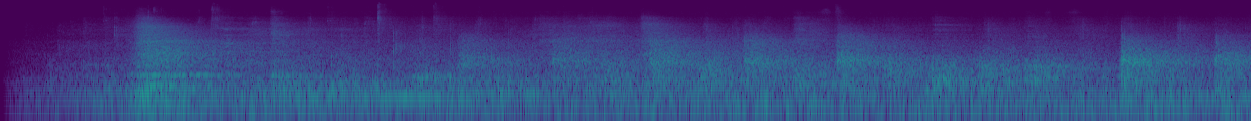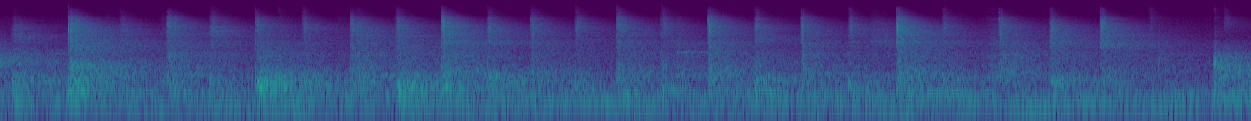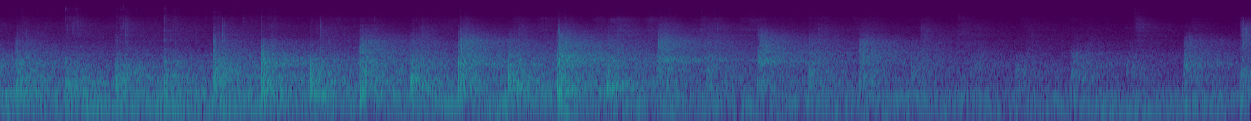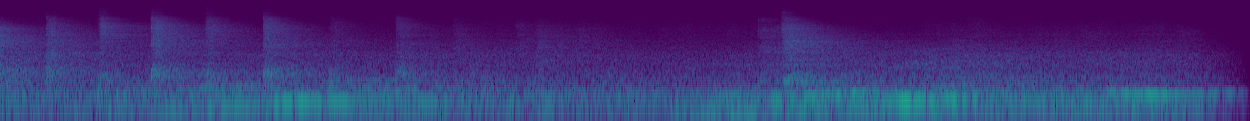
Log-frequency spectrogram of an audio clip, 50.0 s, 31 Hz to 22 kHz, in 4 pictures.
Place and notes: Bundesbank, Leibnizstr. - Eingangshalle, Treppe, Schritte
04.12.2008 11:45: Eingangshalle, Treppe, Schritte / entry hall, stairway, footsteps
